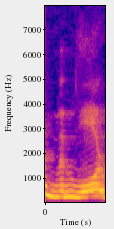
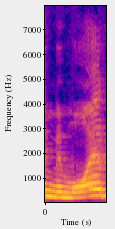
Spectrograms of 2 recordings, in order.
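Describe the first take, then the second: First: मेमोर said as me-mor, two syllables, no y glide; correct pronunciation. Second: मेमोयर said as me-mo-yar, three syllables with a y glide; wrong pronunciation. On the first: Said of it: "तो मेमोर पढ़ते हैं". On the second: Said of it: "इसे मेमोयर नहीं पढ़ते हैं". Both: Shown as a demonstration.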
